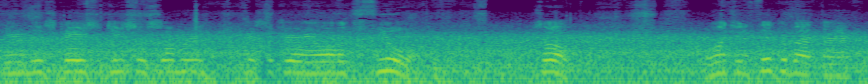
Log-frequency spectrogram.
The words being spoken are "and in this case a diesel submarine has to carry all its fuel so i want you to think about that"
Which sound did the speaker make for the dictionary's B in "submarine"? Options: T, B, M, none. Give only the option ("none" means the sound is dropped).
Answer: none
